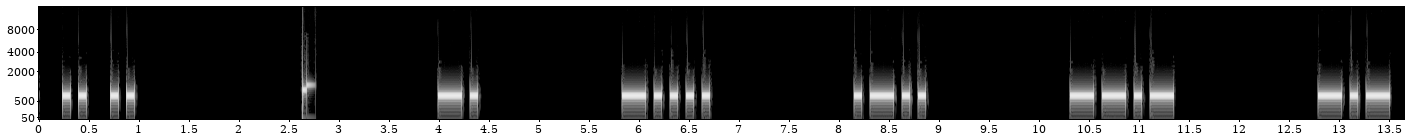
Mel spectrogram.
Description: Morse code, heard as a keyed tone, about 15 wpm, spaced as for 6 wpm, 700 Hz. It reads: II N6LQK
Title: USA Call Signs - 6x Character Spacing - 15wpm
